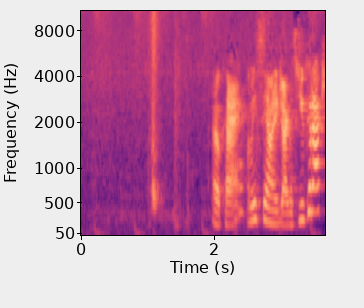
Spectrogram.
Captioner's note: air whooshing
